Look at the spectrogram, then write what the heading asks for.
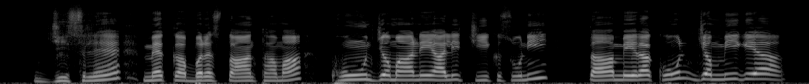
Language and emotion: Dogri, fearful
